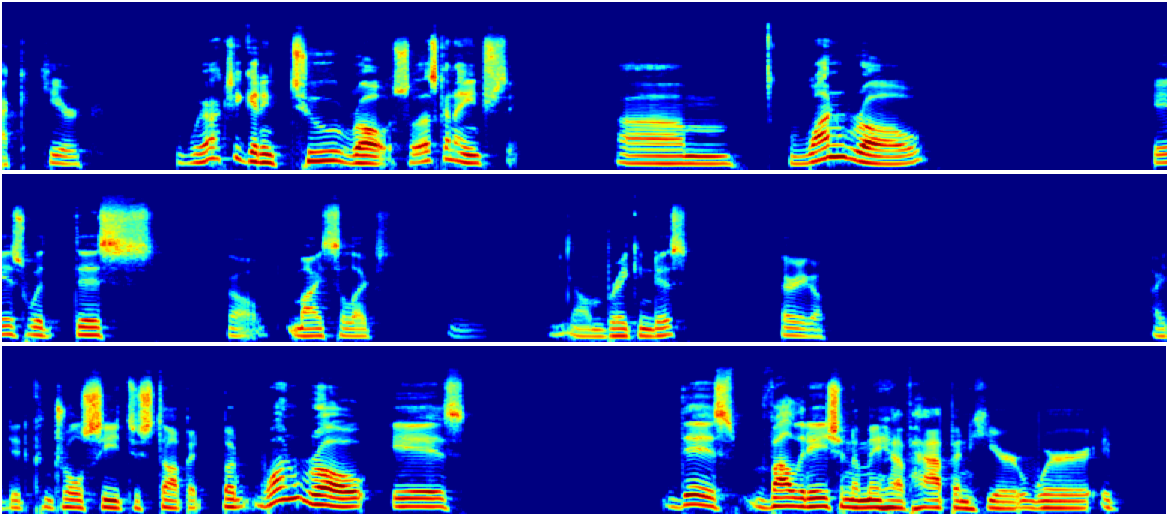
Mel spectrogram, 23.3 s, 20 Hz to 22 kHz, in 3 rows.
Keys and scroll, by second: 11.6 ctrl+c.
